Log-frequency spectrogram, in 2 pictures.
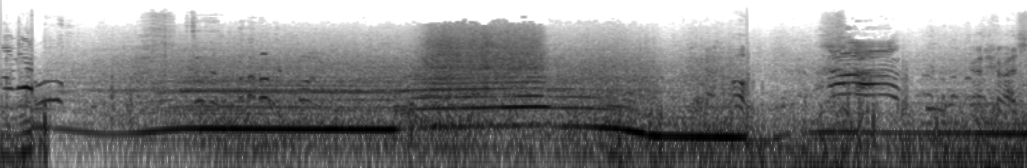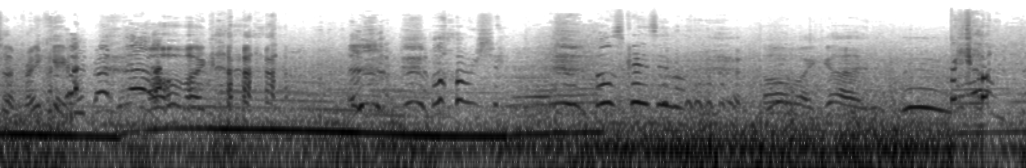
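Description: A car engine hums steadily, its pitch rising and falling.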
